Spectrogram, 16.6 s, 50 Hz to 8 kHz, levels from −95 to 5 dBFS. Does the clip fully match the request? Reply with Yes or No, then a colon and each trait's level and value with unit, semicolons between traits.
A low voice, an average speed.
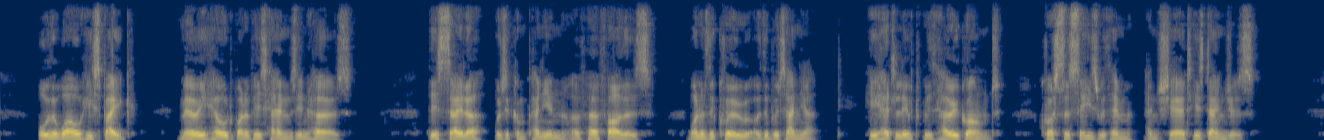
Yes: low, 125 Hz; average, 155 wpm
